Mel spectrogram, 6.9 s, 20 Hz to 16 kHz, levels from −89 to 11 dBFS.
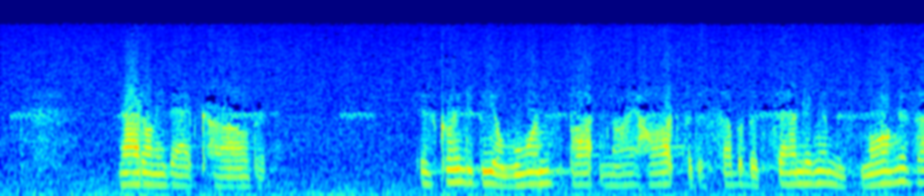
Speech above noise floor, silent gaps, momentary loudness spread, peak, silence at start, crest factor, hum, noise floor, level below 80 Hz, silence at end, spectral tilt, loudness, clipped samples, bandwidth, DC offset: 22 dB; none; 22 LU; -8 dBFS; 0 s; 20 dB; none; -49 dBFS; -58 dBFS; 0 s; -5.5 dB/octave; -28 LUFS; under 0.1%; 11 kHz; under 0.1%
